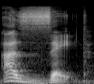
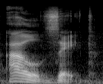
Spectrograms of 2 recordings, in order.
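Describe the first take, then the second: First: The l blends into a doubled z. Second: The l sound is clearly pronounced. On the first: The speaker calls it right. "So we say az-zayt" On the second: The speaker calls it wrong. "not al-zayt"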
